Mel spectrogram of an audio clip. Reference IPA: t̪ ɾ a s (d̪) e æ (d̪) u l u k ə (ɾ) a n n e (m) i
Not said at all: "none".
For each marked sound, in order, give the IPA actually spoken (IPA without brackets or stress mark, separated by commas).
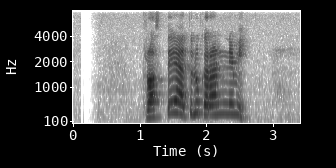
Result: t̪, t̪, ɾ, m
